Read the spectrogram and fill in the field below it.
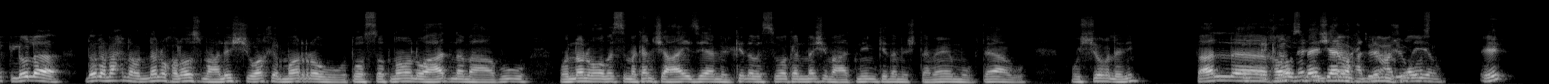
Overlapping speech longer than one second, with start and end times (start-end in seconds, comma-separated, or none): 12.4-14.4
